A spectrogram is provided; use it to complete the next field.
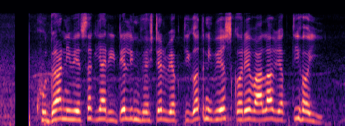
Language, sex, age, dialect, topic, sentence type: Magahi, male, 18-24, Central/Standard, banking, statement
